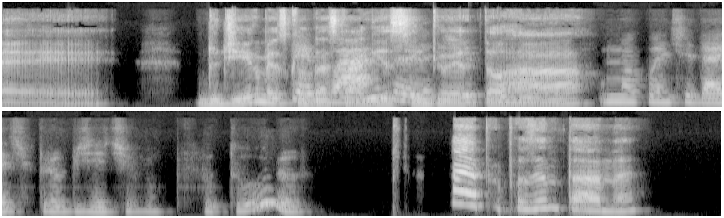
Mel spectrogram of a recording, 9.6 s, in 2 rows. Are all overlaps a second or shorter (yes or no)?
no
